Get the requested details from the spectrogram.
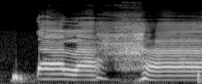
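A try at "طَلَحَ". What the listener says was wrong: Itu H kecil. Bunda coba ini di tenggorokan dalam. Di tenggorokan paling dalam itu Bunda di luar. Itu H kecil. Itu H kecil. Yang warna biru Ya, ini ha kecil. Ha kecil bertasydid, harokatnya fathah.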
